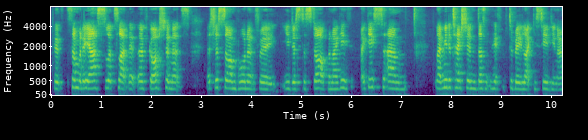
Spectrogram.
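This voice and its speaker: Higher-voiced woman host, chatty and level. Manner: chatty, hesitant, with fillers like "I guess" and "like". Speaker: podcast host interviewer. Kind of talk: casual interview chat.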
